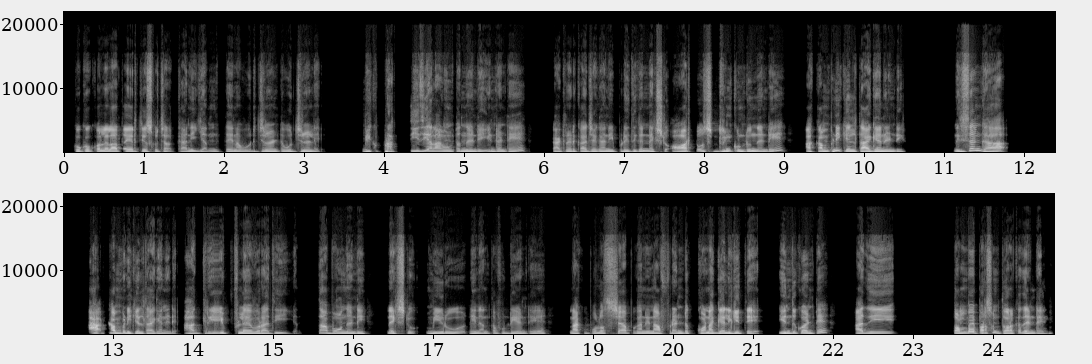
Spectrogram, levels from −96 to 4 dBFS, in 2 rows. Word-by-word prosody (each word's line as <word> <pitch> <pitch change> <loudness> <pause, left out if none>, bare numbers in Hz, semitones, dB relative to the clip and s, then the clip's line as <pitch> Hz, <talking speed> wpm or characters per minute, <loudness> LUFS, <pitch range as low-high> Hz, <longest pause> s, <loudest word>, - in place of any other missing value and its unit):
Coca Cola 160 +2 -1
ఎలా 155 - +6
తయారు 150 -1 +3
చేసుకోవచ్చారు 135 -4 -1
కానీ, 140 +5 -2 0.2
ఎంతైనా 140 +9 -5
ఒరిజినల్ 130 +8 -2
అంటే 155 +2 -5
ఒరిజినలే. 125 -2 -2 0.6
మీకు 165 +1 -1
ప్రతీది 215 +1 0
ఎలా 200 -1 +1
ఉంటుందండి. 175 - 0
ఏంటంటే, 175 +6 -2 0.5
కాకినాడ 130 +3 -1
కాజా 130 -1 0
గాని, 130 0 +2
ఇప్పుడు 125 +2 -4
ఇదిగాని 135 +3 -1
నెక్స్ట్ 135 - +1 0.2
ఆర్టోస్ 195 0 +3
డ్రింక్ 195 +9 +2
ఉంటుందండి, 130 -8 +1 0.4
ఆ - - +6
కంపెనీకెళ్ళి 185 0 +3
తాగానండి. 130 -8 +4 0.7
నిజంగా, 310 - +3 1.2
ఆ - - +8 0.2
కంపెనీకెళ్ళి 185 - +3
తాగానండి. 105 -1 -3 0.2
ఆ! - - +4 0.2
గ్రేప్ 120 +4 -1
ఫ్లేవర్ 155 -2 +2
అదీ, 150 +4 -6 0.2
ఎంత - - -24 0.2
బావుందండి! 180 -6 0 0.3
నెక్స్ట్ 135 0 +2 0.3
మీరు 170 -5 +1 0.2
నేను 140 -2 -1
ఎంత 130 +8 -9
ఫుడ్డి 170 -1 -4
అంటే, 120 +3 -7 0.5
నాకు 150 +2 +2
పులస 180 +5 -2
చేపగాని, 190 -2 0
నా - - +6
ఫ్రెండ్ 150 +5 -1 0.2
కొనగలిగితే, 155 - +4 0.4
ఎందుకుఅంటే, 205 - +1 0.5
అదీ, 185 +2 +2 1.0
90 215 +7 +5
పర్సెంట్ 225 +1 +1
దొరకదండి. 130 - +2
155 Hz, 130 wpm, -23 LUFS, 130-185 Hz, 1.2 s, ఆ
